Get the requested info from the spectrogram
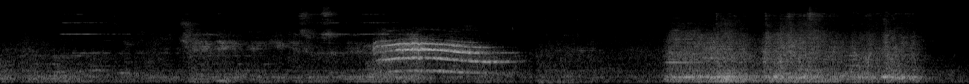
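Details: A rescued, once-abandoned domestic cat kept at a home cat shelter gives one drawn-out, tonal meow that swells and fades, set among faint human voices and a rustling background noise.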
